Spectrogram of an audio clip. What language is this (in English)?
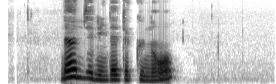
Japanese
